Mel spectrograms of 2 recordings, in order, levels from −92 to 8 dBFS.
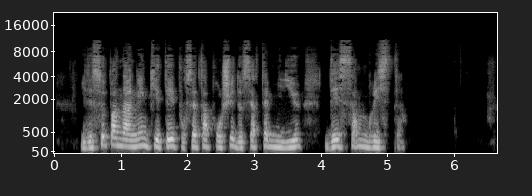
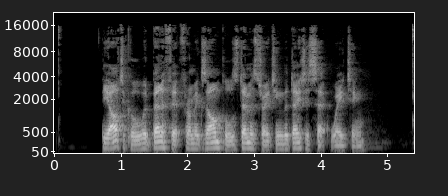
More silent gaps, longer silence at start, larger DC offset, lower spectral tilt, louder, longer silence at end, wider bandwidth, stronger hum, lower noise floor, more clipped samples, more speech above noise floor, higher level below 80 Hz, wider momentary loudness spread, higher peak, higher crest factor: neither; second, 0.4 s vs 0.7 s; neither; first, -5.5 dB/octave vs -3.5 dB/octave; about the same, -22 LUFS vs -21 LUFS; first, 1.4 s vs 0.75 s; second, 11.5 kHz vs 16.5 kHz; neither; first, under -90 dBFS vs -86 dBFS; neither; first, over 69 dB vs 65 dB; about the same, -64 dBFS vs -64 dBFS; about the same, 9 LU vs 11 LU; about the same, -2 dBFS vs -2 dBFS; about the same, 20 dB vs 20 dB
